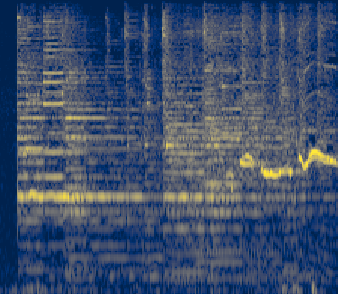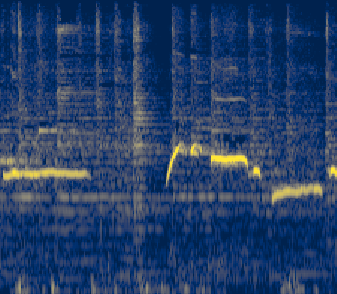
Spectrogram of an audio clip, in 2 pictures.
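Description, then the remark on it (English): Someone whistles a tune, holding long clear notes with a few upward slides between them, over a dense, busy backing that runs continuously underneath for about nine seconds. “Do you not know how to whistle? Of course I do. Do it. I was just doing it. No, that was me.”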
